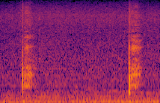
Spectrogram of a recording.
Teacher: P is the same shape and action with our mouth, but we don't use our voice box, so you shouldn't feel anything here. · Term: unvoiced P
